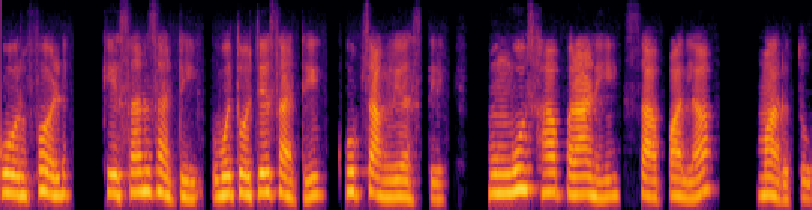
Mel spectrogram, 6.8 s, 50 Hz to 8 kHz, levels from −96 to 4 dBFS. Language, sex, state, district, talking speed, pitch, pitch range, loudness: Marathi, female, Maharashtra, Dhule, 105 wpm, 210 Hz, 190-235 Hz, -17 LUFS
